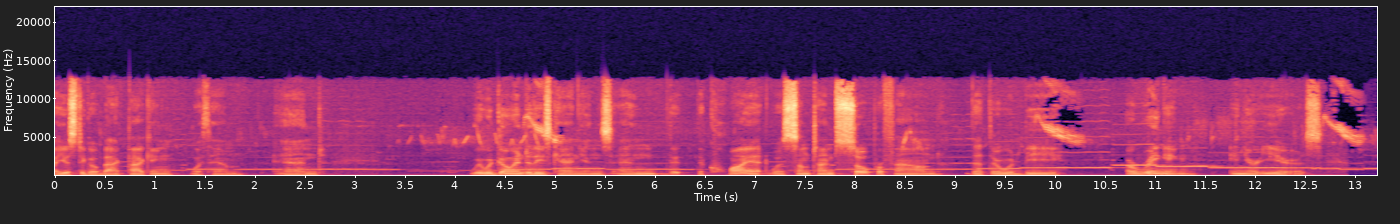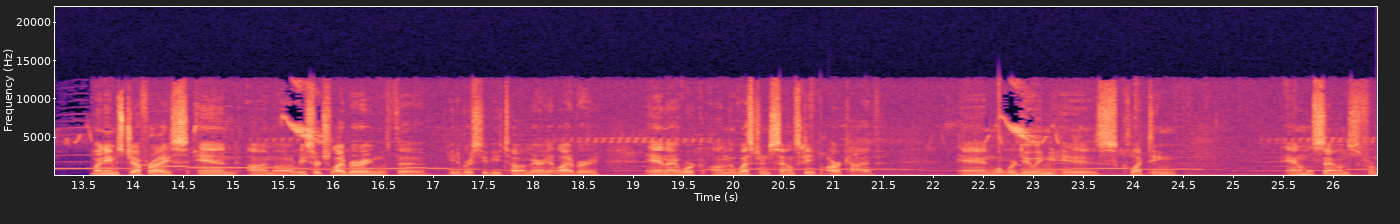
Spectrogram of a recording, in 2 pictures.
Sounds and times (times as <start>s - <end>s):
Speech: 0.0s - 2.7s, 4.2s - 10.1s, 10.7s - 12.7s, 13.6s - 21.5s, 22.3s - 24.5s, 25.5s - 26.4s
Music: 0.0s - 26.4s.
